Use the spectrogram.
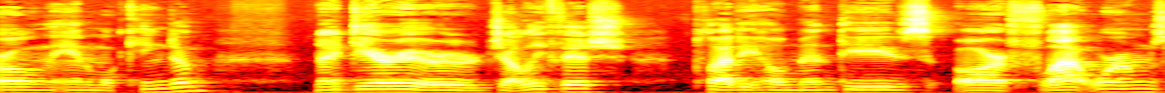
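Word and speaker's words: Cnidaria: Periphera, Nidaria, the sea is silent.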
